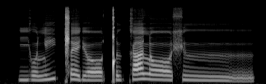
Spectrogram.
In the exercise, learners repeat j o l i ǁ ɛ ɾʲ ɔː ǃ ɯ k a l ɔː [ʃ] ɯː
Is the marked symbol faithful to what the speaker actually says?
yes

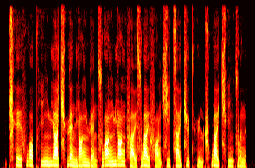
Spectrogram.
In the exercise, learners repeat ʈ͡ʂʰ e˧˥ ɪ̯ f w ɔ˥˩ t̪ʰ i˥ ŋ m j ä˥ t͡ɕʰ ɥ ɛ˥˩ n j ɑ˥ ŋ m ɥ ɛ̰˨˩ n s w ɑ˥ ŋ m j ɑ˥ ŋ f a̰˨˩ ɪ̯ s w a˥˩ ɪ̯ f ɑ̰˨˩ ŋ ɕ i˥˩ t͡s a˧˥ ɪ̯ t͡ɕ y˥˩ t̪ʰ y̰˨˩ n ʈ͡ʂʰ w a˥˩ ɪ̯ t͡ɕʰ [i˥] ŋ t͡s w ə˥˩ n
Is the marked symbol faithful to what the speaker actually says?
yes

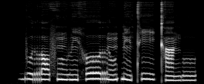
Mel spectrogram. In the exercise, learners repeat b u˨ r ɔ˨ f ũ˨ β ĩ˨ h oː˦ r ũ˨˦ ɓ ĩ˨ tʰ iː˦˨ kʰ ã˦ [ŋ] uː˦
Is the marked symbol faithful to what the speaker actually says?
yes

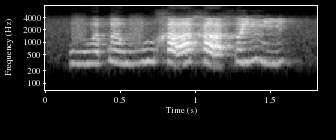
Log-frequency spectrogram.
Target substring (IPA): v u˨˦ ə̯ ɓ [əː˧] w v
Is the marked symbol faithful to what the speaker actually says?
yes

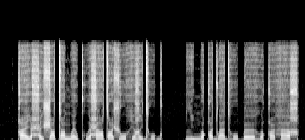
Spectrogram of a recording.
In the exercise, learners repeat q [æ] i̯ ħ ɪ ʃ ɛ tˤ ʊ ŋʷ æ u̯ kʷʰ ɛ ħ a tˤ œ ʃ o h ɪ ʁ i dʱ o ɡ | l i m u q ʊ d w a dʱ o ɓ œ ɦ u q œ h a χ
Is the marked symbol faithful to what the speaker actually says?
yes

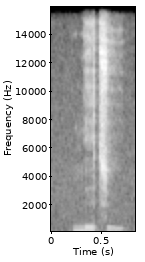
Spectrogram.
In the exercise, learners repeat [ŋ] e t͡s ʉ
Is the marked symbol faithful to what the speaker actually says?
yes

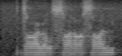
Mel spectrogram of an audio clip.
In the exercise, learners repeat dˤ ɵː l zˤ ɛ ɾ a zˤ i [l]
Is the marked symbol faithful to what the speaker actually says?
yes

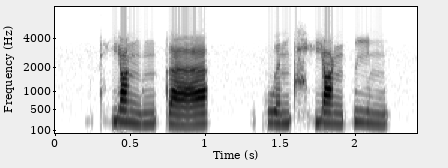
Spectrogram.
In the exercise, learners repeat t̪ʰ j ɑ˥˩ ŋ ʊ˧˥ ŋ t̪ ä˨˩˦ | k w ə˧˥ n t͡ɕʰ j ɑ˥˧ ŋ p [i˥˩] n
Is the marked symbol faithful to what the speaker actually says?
yes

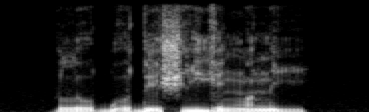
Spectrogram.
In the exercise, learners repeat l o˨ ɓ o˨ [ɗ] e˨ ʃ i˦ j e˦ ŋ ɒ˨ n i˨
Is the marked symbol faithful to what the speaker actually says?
yes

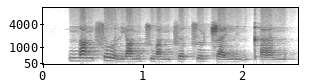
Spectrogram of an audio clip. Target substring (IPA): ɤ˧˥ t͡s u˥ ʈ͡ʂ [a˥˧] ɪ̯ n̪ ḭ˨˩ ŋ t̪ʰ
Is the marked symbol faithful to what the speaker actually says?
no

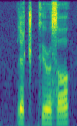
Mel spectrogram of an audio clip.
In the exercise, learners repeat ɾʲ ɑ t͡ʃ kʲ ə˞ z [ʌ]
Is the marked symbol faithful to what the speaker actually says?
yes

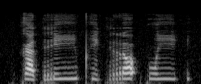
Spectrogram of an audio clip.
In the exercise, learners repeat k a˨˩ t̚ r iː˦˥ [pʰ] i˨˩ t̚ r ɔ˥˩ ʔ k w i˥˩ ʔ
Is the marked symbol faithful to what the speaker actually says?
yes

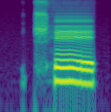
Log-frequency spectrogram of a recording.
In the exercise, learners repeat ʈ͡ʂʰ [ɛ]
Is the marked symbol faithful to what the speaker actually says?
yes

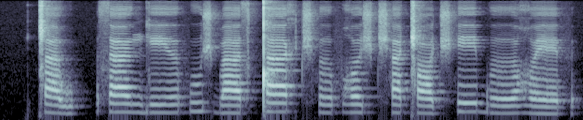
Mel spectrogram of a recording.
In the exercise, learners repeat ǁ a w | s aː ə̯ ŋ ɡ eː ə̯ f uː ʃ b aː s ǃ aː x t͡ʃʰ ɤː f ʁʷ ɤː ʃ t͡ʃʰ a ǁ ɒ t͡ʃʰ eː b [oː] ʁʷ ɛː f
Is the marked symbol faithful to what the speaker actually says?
no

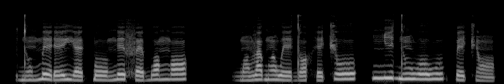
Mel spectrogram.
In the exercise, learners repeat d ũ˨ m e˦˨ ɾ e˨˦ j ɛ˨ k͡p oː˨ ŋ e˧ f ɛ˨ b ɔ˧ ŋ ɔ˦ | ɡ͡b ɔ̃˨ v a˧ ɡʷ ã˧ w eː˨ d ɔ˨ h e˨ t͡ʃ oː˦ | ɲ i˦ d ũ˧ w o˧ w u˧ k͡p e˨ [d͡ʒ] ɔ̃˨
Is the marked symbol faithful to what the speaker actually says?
no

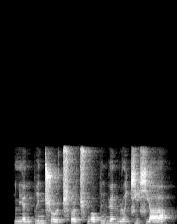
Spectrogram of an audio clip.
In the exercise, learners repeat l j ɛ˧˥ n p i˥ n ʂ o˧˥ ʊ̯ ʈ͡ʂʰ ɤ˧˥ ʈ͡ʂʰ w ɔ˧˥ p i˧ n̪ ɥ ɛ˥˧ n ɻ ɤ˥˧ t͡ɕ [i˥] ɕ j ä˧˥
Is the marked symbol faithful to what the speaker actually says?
no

